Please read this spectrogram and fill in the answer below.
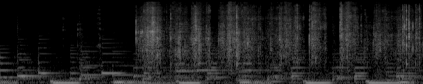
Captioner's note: a crisp sound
